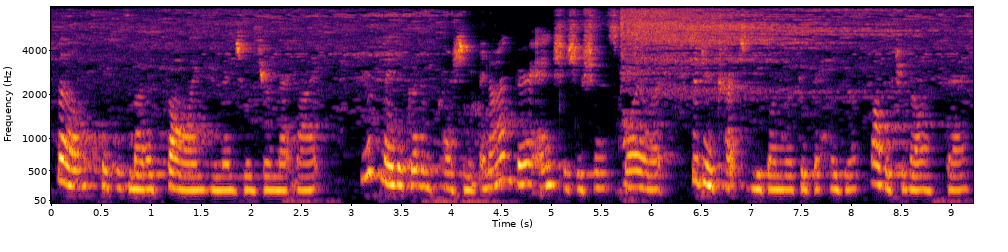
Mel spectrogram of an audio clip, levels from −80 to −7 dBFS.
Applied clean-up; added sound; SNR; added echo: classical method WPE with log-MMSE.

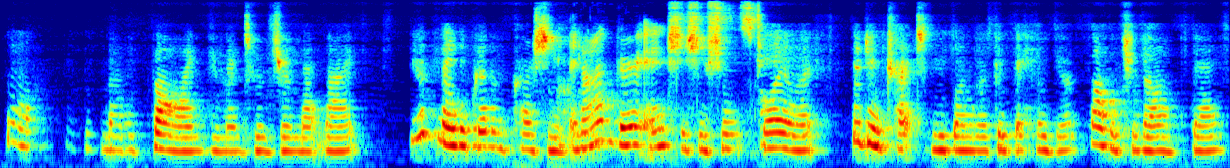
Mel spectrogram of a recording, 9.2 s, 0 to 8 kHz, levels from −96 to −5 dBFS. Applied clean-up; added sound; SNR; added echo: neural mask model DeepFilterNet 3.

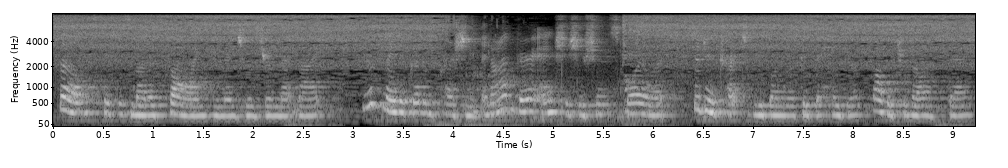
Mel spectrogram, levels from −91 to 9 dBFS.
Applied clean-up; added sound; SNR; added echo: none; Water tap, faucet; 7 dB; reverberation time 0.9 s.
